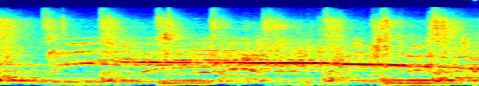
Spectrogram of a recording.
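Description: Live band playing with drums, guitars and several singers; a long high note is held for most of the moment and falls away near the end.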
